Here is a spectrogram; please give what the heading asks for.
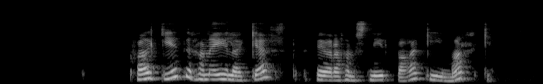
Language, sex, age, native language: Icelandic, female, 40-49, Icelandic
